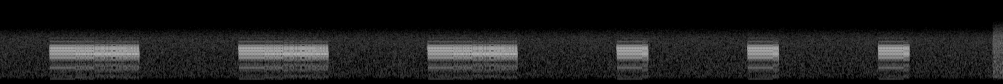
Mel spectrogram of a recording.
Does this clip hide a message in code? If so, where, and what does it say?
Yes: Emergency Alert System (SAME) tones (header bursts, then end-of-message bursts) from 0.5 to 9.1 s, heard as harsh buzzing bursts, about 520.83 baud, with a squelch burst at the end.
